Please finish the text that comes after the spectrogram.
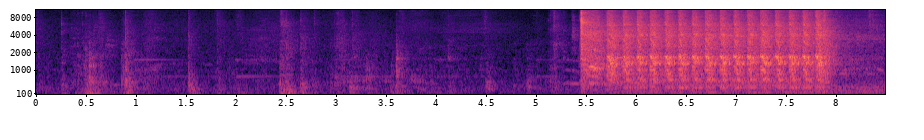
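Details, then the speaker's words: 2002 Subaru Outback that died while driving, restart attempt: after some clicks, starter cranks steadily about two and a half seconds near four beats a second, briefly seems to want to start but never fires. "okay it's dead so it did sound like it wanted to start for a split second which is a good thing so it's either ignition or fuel which caused the car to go ahead and conk out on me"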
